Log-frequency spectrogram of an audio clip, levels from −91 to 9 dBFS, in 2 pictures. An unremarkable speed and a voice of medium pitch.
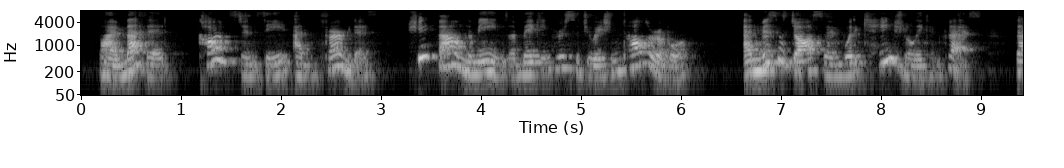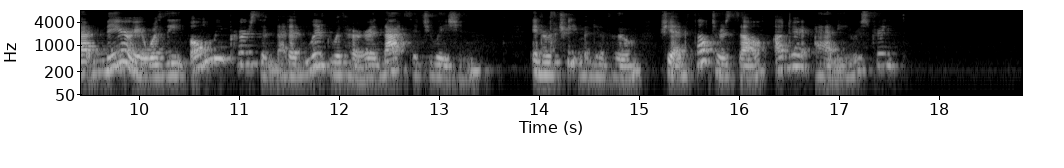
No: average, 145 wpm; high, 195 Hz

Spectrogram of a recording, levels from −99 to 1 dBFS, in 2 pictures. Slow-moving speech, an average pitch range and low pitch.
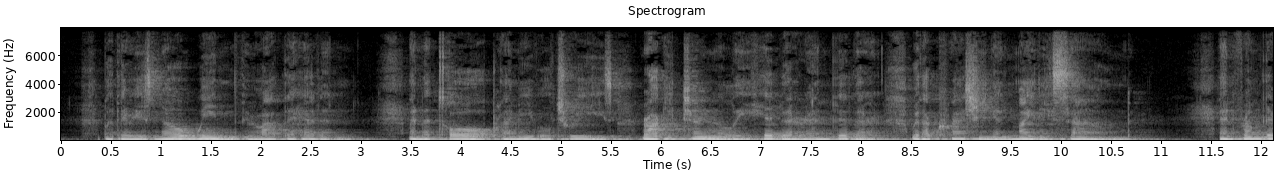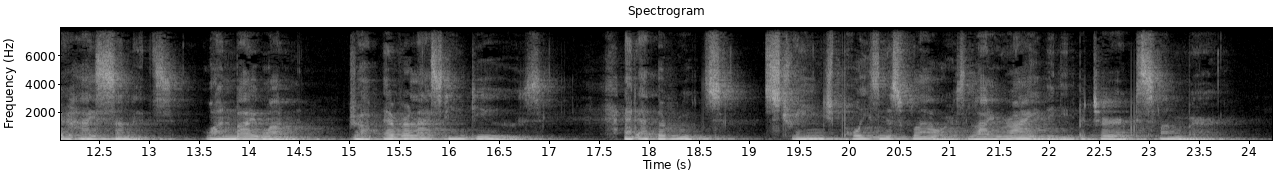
Yes: slow, 115 wpm; average, 3.6 semitones; very low, 95 Hz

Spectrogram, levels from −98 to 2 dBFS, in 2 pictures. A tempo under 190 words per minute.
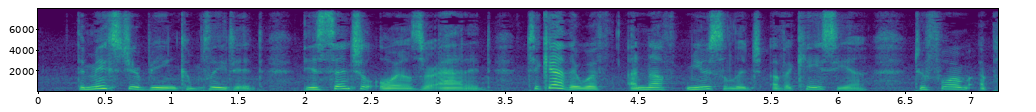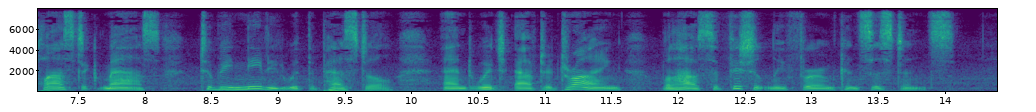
Yes: average, 150 wpm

